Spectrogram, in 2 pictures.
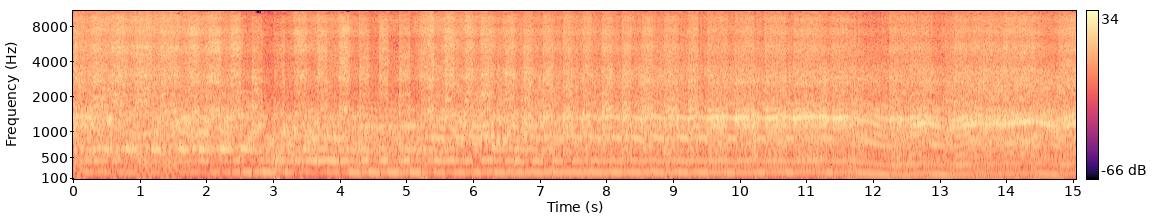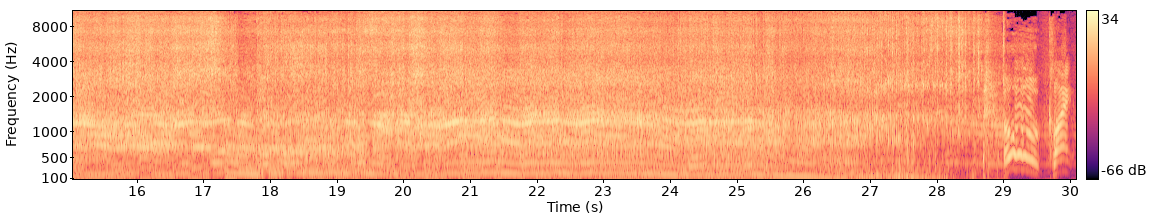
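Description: Geo car engine run flat out while swallowing coins and gravel fed into its intake. It holds a steady high rev, then surges up and down, and sags and winds down until it dies just before the end. The debris is wrecking it: afterwards it has no compression and the owners reckon it needs a valve job.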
